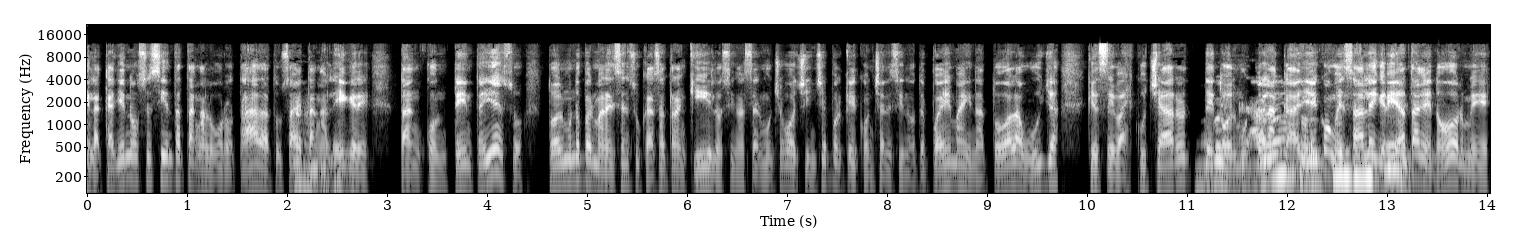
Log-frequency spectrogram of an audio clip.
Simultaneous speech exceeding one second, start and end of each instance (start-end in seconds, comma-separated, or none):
11.1-13.4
